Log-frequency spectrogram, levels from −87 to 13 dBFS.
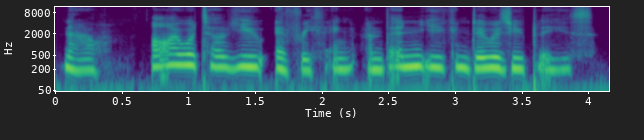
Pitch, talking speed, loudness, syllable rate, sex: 215 Hz, 200 wpm, -17 LUFS, 5.2 syllables/s, female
